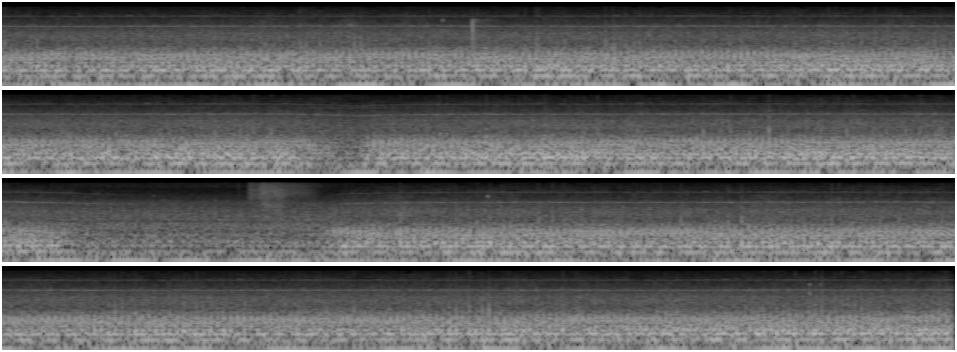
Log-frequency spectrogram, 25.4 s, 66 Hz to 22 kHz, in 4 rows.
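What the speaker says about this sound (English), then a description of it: "the truck's running a Cummins N14" A Cummins N14 truck engine in American Truck Simulator drones loudly and steadily throughout, with a brief dip in the middle and no talking.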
